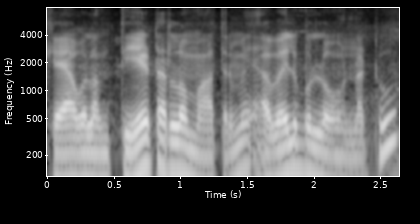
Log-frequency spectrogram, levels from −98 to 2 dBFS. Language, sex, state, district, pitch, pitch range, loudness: Telugu, male, Andhra Pradesh, Manyam, 110 Hz, 105-140 Hz, -17 LUFS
